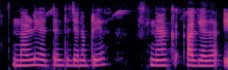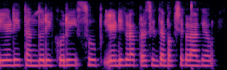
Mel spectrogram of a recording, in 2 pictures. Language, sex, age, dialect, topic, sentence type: Kannada, female, 41-45, Central, agriculture, statement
